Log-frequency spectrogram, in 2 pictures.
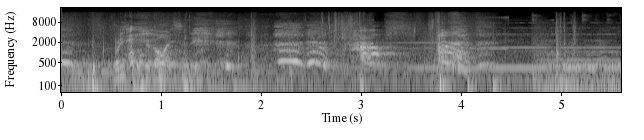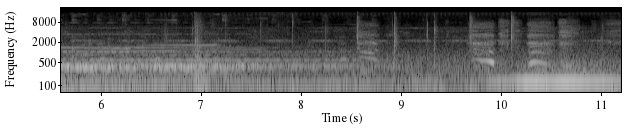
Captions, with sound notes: - Where do you think you're going, Cindy? - [sobbing, panting]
